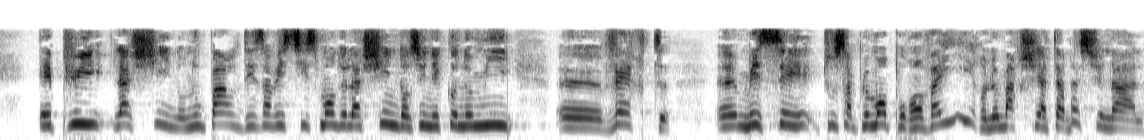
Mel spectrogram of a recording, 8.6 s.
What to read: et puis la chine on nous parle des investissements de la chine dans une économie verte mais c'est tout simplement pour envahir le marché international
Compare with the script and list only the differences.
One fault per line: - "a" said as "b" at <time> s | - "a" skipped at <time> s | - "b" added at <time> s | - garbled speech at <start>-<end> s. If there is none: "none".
none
